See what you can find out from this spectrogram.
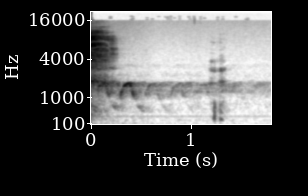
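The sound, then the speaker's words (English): Sirens: a faint, sustained high wailing tone that wavers early on and then holds steady, with a couple of brief, low bursts near the end. “Wait, this is a lot of sirens.”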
